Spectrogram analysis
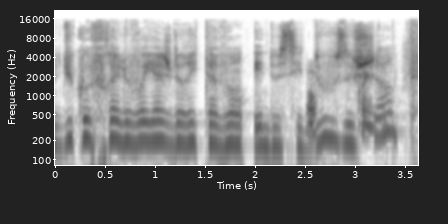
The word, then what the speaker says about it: Ritavan: Alors là, on parle du coffret Le Voyage de Ritavan et de ses 12 chats. En fait, comme c'est un nom, excusez-moi, comme c'est un nom hindou, on dit Ritavan.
